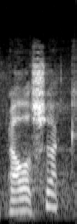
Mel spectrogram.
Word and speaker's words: Palasak: Pelisek. Is that, am I pronouncing your name correctly, sir?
